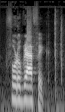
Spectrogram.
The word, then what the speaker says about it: photographic: i have another word photographic somebody has a photographic memory so what are the syllable break it's four toe bra thick and since it's ending with ic i will stress on grab so whatever is the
